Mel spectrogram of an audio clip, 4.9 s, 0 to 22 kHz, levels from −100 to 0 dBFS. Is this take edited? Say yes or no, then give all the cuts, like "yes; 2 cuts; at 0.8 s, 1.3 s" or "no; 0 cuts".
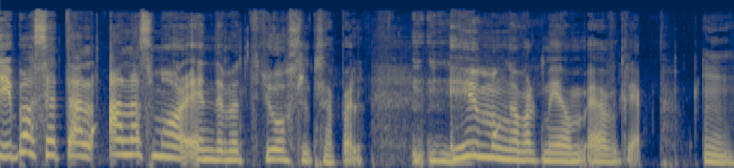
no; 0 cuts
